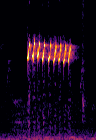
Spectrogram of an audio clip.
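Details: Brown-throated sunbird song for tutoring caged birds: a single one-second burst of about nine rapid, high, sharp repeated notes, followed by a brief faint chip over low background hum.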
